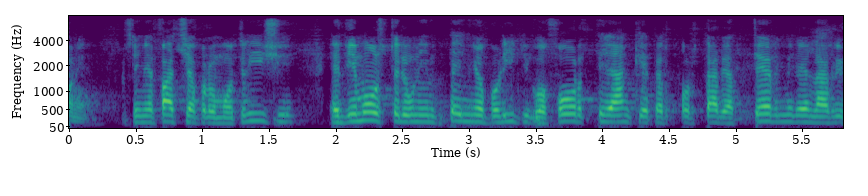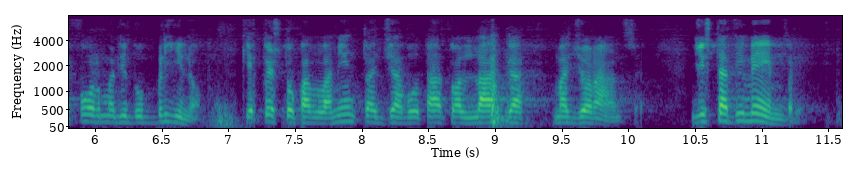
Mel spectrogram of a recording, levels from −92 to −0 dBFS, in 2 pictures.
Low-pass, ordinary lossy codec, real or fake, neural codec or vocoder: 7.2 kHz; Opus, 64 kbps; fake; codec, 44.1 kHz, 7.8 kbps, Pupu-Codec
